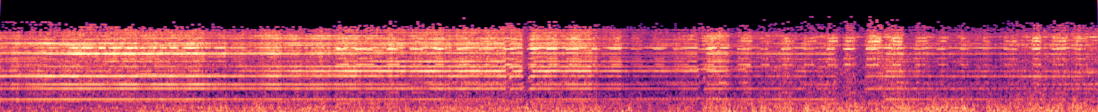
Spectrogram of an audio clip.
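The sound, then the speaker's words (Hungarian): Hundreds of taxis with black mourning ribbons on their antennas depart Budapest in a convoy to Székesfehérvár, sounding protest car horns. A dense, continuous chorus of horns blares together over the rumble of many engines, a loud, sustained wall of honking with no pauses and no talking. “Fekete gyászszallag az antennákon, sok száz kocsi várakozik, majd indul, méltóság teljesen egymás mellett, egymásért. Kiáltó, tiltakozó dudaszóval.”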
